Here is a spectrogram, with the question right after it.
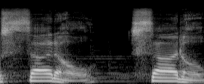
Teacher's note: b the B here is silent so we say subtle subtle the T here has a flap sound · The T here has a flap sound, da-da. So I go subtle, subtle, with the L, also for the O at the end.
